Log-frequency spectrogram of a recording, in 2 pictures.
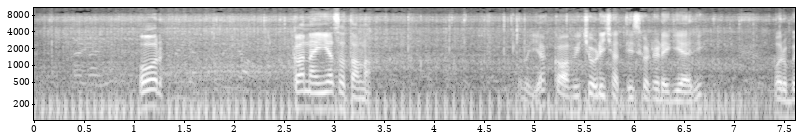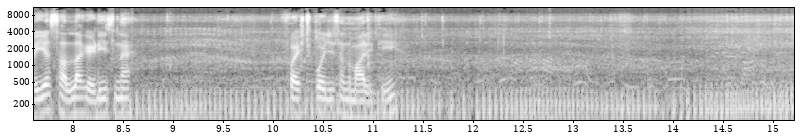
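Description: A motorcycle engine idles and putters nearby.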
